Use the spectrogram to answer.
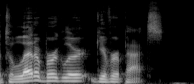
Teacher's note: the reporter drops the H there from the word her instead of give her is Giver all connected there's a reason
